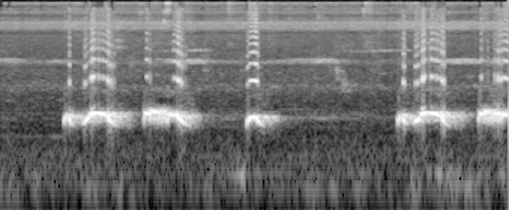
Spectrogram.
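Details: Spotted dove song, from a training recording for doves: three mellow, throaty coos, the last one short, then a pause and two more coos in quick succession.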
